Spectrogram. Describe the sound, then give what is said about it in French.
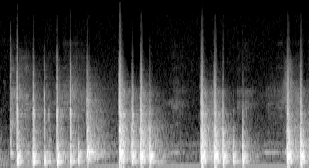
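Loud knocking on a toilet door by a woman: several bursts of quick, hard raps separated by short pauses, with no voices. “Elle frappe à la porte des WC.”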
